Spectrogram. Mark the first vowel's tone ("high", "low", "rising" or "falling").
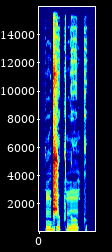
high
